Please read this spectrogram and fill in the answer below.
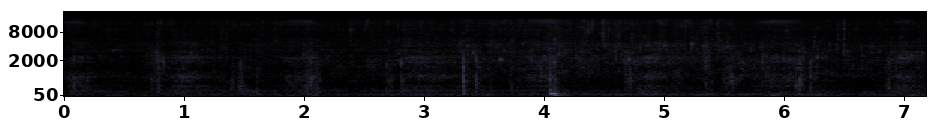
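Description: Faint footsteps on a leaf-strewn stone-slab path: scattered small crackles and ticks, with one soft thump about four seconds in.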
